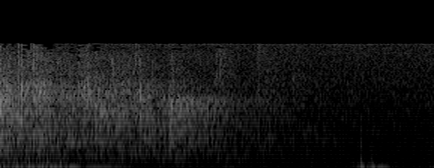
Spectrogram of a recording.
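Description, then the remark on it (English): A church audience applauds the people who set up the chairs and PA system, a dense wash of many hands clapping that gradually thins and fades over a few seconds, with a couple of soft low thumps near the end and no voices. “Please clap for those people who do this work.”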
